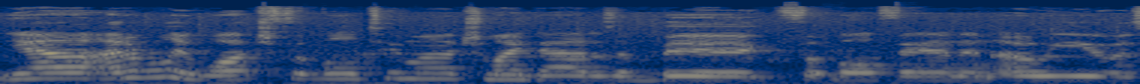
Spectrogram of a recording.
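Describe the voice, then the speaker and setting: A woman with a slight Oklahoma accent speaks at a moderate pace. Noticeable background noise is present. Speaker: gamer / livestreamer. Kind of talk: casual chat. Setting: livestream.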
